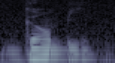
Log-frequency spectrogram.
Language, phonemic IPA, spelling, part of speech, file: French, /ɡɑ̃.bi/, Gambie, proper noun, Fr-Gambie.oga
- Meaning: Gambia (a country in West Africa)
